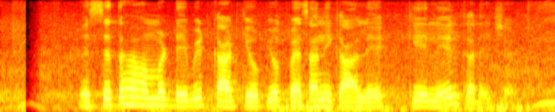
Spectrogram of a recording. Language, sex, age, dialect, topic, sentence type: Magahi, male, 18-24, Western, banking, statement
